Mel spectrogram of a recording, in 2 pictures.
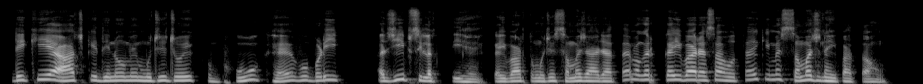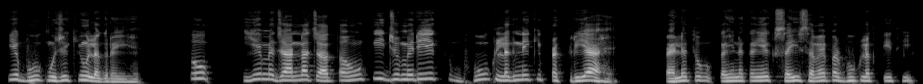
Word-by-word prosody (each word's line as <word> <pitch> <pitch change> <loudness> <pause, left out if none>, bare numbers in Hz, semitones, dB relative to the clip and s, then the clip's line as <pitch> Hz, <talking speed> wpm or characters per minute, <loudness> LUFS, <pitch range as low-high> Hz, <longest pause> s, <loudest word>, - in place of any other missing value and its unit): देखिए, 220 +4 +1
आज 180 -3 +6
के 190 - -1
दिनों 175 +2 +1
में 180 0 +1
मुझे 175 +1 +1
जो 180 0 +2
एक 185 -1 0
भूख 170 - -4
है, 145 +4 0
वो 185 +1 -3
बड़ी 200 +3 -1 0.4
अजीब-सी 185 +5 0
लगती 155 -3 -1
है। 125 -3 -2 0.2
कई 140 0 0
बार 155 +2 +2
तो 150 - -10
मुझे 150 +2 -1
समझ 160 +1 0
आ 155 -1 +3
जाता 145 +6 -1
है, 215 - -3
मगर 220 -1 -1
कई 210 0 +2
बार 205 -1 +5
ऐसा 195 +1 +1
होता 175 +1 -3
है 225 - -2
कि 235 -2 -10
मैं 230 +1 -3
समझ 205 -2 0
नहीं 165 -3 +2
पाता 135 -3 -5
हूँ। 125 0 -6 0.5
ये 230 - +1
भूख 190 +1 -2
मुझे 185 +1 +2
क्यों 200 +2 +1
लग 150 -5 +3
रही 130 -2 -2
है? 125 - -5 0.5
तो 270 0 -3 0.3
ये 215 +8 -2
मैं 240 -2 -1
जानना 195 +3 +5
चाहता 170 -2 +1
हूँ 205 +5 -1
कि 270 -1 -1
जो 235 +1 -2
मेरी 230 +2 +1
एक 260 -1 -4 0.3
भूख 235 +5 -5
लगने 200 +3 +2
की 225 +1 -9
प्रक्रिया 185 -3 +4
है 140 -5 -3 0.5
पहले 140 +5 +4
तो 185 +1 -5 0.2
कहीं 155 +1 +2
न 170 - +1
कहीं 175 +1 +1
एक 180 -1 -1
सही 170 +2 +2
समय 165 +1 +1
पर 185 +1 -1
भूख 170 +2 -2
लगती 170 -1 -1
थी। 165 0 -8
180 Hz, 225 wpm, -25 LUFS, 160-210 Hz, 0.5 s, आज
